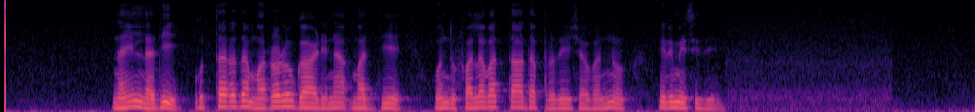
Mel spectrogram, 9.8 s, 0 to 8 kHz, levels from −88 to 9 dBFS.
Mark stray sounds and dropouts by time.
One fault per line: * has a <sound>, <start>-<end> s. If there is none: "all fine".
all fine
